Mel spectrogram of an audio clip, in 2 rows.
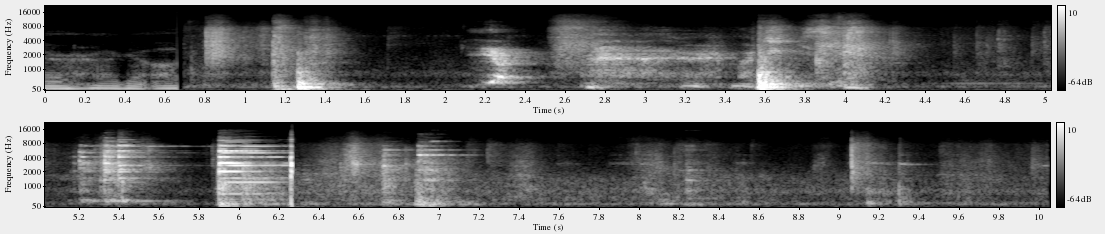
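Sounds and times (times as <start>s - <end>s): metal tools clinking: 4.6s - 7.4s.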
